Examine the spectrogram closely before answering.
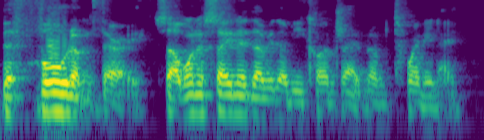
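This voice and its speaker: With lively intonation, a man talks in a Scottish accent. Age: 20s. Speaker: professional wrestler. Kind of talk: interview.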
